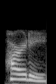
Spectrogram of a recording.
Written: hearty

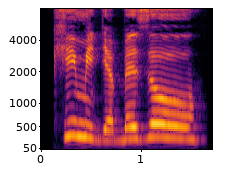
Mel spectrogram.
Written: Kjimidya b'ezo

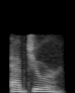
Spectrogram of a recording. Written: abjure

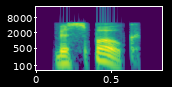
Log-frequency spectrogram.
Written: bespoke

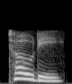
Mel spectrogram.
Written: toady

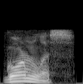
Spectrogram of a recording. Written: gormless

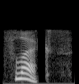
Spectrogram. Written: flex

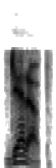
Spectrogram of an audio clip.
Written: getup

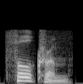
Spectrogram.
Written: fulcrum

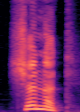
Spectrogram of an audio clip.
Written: xanat

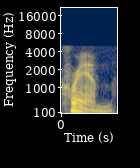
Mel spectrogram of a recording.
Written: cram

